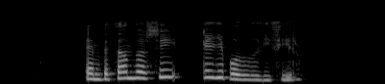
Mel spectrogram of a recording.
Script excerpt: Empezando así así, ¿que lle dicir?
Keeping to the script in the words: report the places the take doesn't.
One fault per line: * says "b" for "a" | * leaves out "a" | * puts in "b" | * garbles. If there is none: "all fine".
* leaves out "así"
* puts in "podo"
